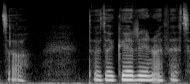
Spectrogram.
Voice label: "gyrru", Welsh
